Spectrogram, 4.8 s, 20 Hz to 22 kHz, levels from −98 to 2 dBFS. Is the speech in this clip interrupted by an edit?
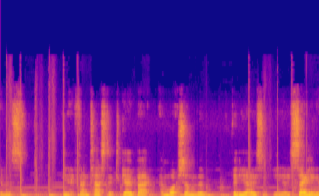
yes; 1 cut; at 2.3 s

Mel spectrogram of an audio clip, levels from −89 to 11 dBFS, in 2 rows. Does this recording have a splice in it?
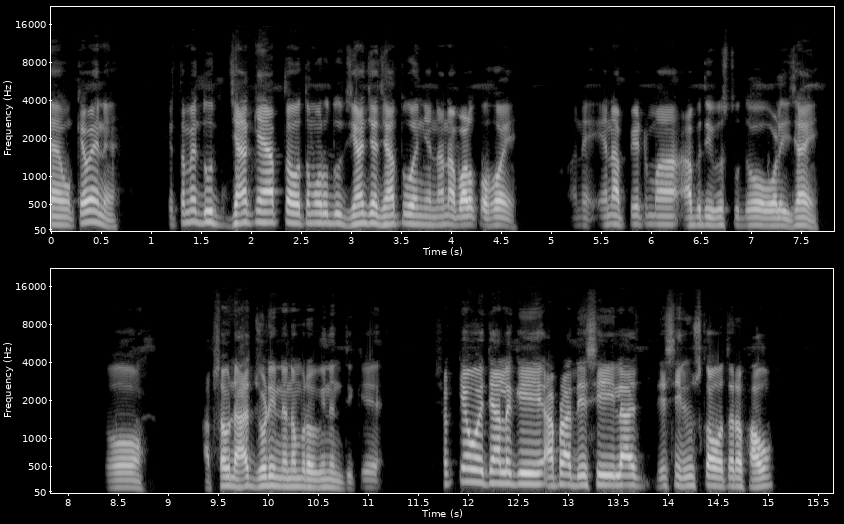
no; 0 cuts

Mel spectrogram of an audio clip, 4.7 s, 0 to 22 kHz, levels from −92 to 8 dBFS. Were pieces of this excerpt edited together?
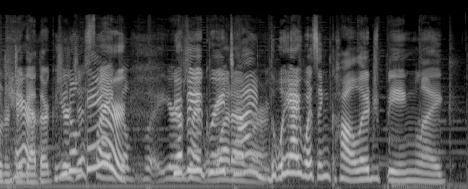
yes; 1 cut; at 2.6 s

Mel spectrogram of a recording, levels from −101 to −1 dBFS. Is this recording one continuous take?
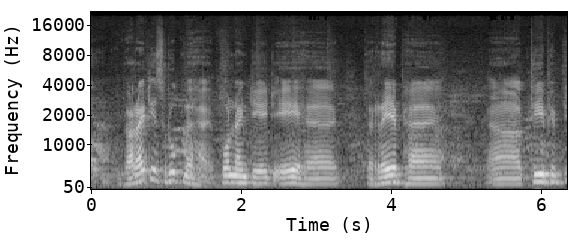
yes; 0 cuts

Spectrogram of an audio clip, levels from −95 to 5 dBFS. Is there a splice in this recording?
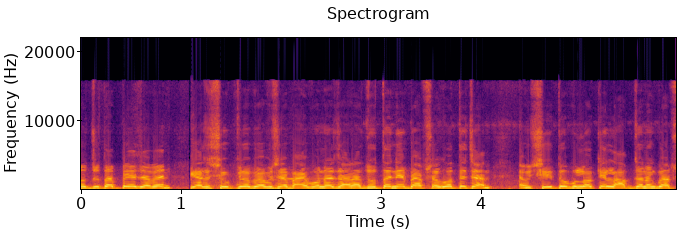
yes; 1 cut; at 1.1 s

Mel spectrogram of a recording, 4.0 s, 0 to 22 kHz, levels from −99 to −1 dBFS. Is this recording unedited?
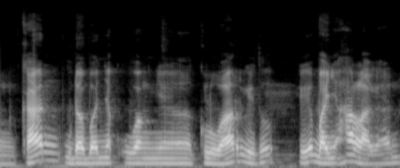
yes; 0 cuts

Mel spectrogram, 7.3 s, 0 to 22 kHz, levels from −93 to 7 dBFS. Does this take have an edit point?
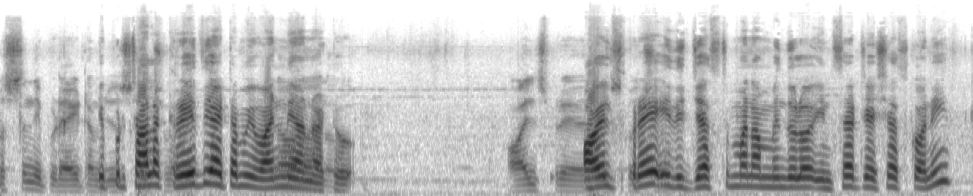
no; 0 cuts

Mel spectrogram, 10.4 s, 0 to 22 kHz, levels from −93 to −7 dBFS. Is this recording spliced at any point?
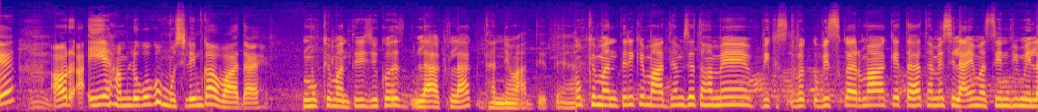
yes; 2 cuts; at 3.0 s, 5.7 s

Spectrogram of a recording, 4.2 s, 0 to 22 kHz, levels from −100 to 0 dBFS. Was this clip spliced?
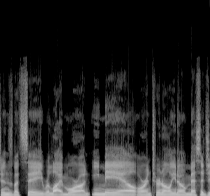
no; 0 cuts

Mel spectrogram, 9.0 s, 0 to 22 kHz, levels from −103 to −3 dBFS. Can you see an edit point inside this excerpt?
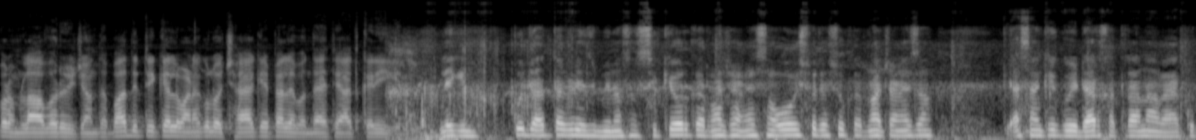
yes; 1 cut; at 3.2 s

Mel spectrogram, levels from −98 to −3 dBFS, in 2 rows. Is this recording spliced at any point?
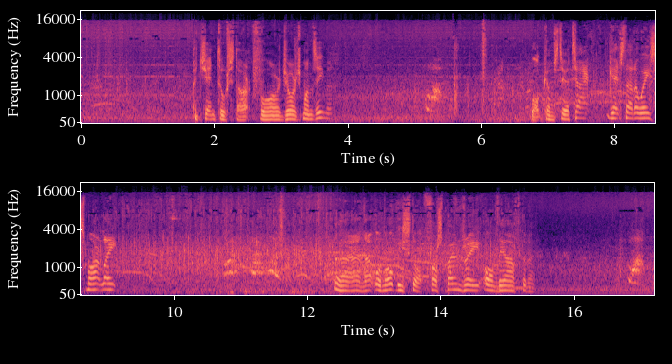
no; 0 cuts

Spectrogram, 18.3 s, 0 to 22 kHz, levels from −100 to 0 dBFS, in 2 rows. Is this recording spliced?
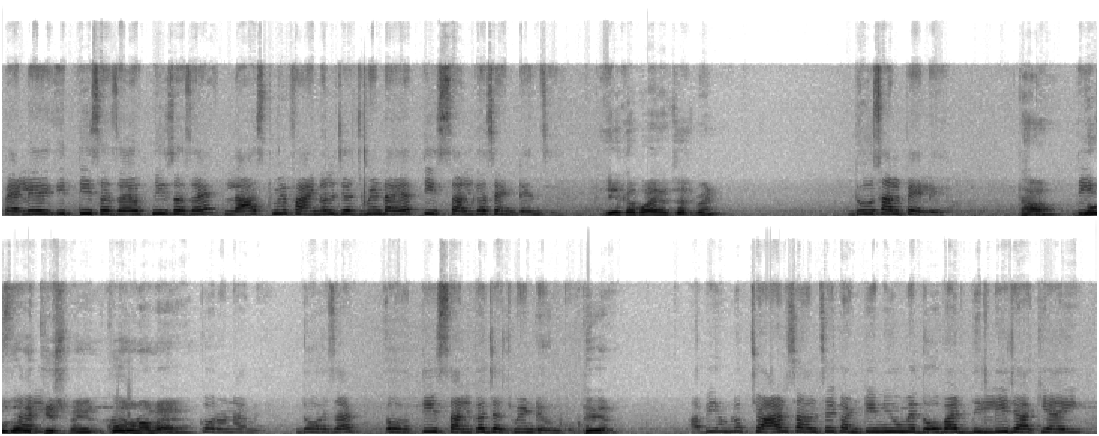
no; 0 cuts

